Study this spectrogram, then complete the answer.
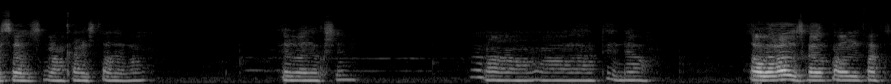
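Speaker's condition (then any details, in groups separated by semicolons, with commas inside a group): Muscular dystrophy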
